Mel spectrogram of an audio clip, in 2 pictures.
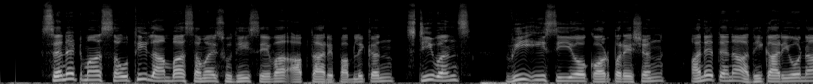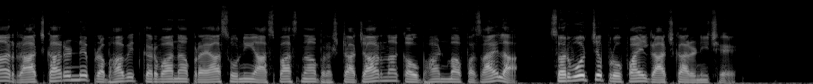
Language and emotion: Gujarati, neutral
